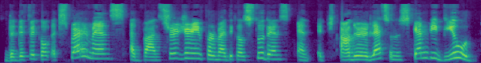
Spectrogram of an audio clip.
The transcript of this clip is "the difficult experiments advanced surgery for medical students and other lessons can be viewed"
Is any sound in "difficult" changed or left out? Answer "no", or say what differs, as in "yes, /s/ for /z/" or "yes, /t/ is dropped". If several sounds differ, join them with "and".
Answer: no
